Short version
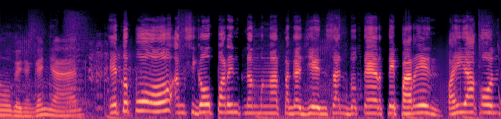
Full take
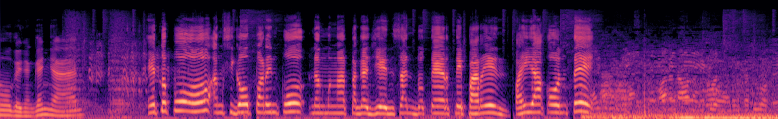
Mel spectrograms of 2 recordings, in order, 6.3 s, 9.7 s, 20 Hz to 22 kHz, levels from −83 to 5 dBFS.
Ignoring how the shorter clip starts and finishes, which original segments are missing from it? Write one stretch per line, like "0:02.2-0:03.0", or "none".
0:01.1-0:01.6
0:03.5-0:03.8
